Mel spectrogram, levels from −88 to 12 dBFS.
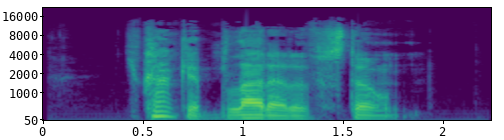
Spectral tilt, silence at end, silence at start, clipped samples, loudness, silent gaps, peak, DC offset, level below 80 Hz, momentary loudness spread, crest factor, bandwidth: -3.5 dB/octave; 0.45 s; 0.45 s; under 0.1%; -15 LUFS; none; 0 dBFS; under 0.1%; -50 dBFS; 16 LU; 16 dB; 14.5 kHz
